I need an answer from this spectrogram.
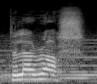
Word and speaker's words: de la Roche: De la Roche rhymes with Foch.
